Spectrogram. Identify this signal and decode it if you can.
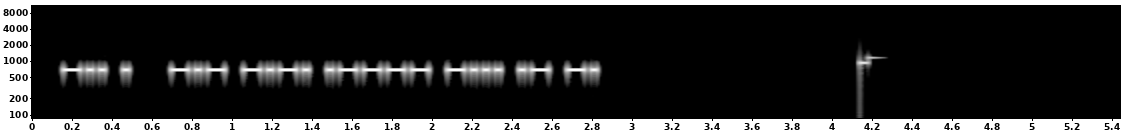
Morse code, heard as a keyed tone, about 40 wpm, 700 Hz. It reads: DE KC1BAN
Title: USA Callsign DE Callsign - 6 Characters - 40wpm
